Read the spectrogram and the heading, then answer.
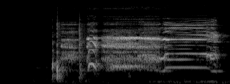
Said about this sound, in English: Use your barnyard buzzers and buzz in for this animal home quiz.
